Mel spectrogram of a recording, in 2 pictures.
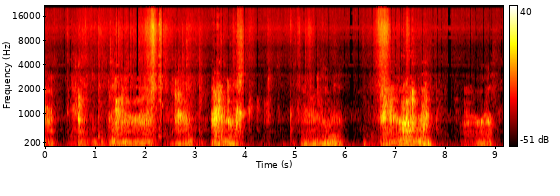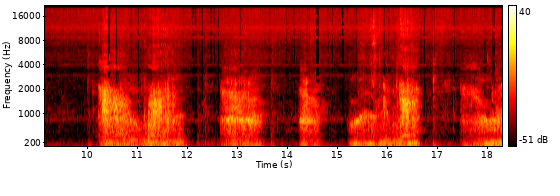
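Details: Pit Bull growling in play with about a dozen gruff, rumbling growl bursts of varying length, some choppy and bark-like, separated by short pauses over nearly twenty seconds.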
